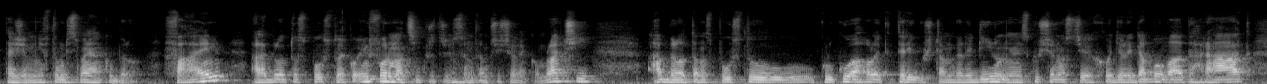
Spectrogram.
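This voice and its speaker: A man's voice: lowish voice, fairly even intonation, dark tone. A man in his thirties, an actor answering interview questions thoughtfully with hesitations and restarts. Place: theatre backstage room. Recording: echoey room.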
